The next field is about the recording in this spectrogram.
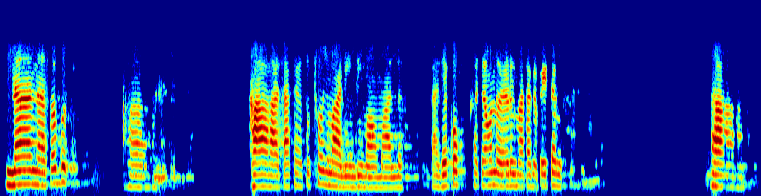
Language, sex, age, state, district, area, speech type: Sindhi, female, 18-30, Gujarat, Junagadh, urban, conversation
